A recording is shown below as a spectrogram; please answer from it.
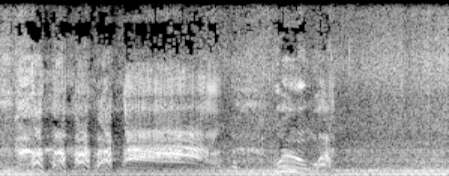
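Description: Outboard motor of a small aluminium jon boat running steadily at cruising speed, its hum starting abruptly. A man whoops a few times over it.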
